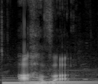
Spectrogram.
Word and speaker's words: Ahavah: It's pronounced Ahavah.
